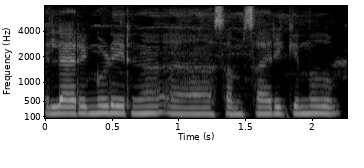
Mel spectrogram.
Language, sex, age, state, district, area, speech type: Malayalam, male, 18-30, Kerala, Kottayam, rural, spontaneous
